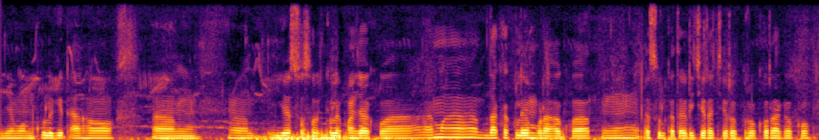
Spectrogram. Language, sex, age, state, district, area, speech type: Santali, male, 30-45, Jharkhand, Bokaro, rural, spontaneous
